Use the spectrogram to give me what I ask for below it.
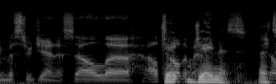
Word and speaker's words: Janus: Janus. That's how you pronounce it.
